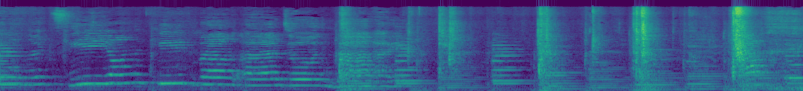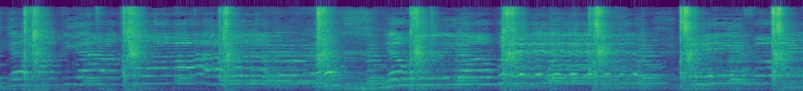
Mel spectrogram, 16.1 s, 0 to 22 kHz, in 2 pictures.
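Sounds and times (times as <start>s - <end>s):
woman singing into microphone: 0.0s - 4.3s, 7.4s - 16.0s.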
